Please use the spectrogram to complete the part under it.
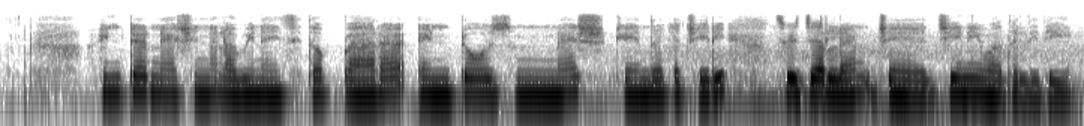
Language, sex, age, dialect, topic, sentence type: Kannada, female, 18-24, Mysore Kannada, banking, statement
